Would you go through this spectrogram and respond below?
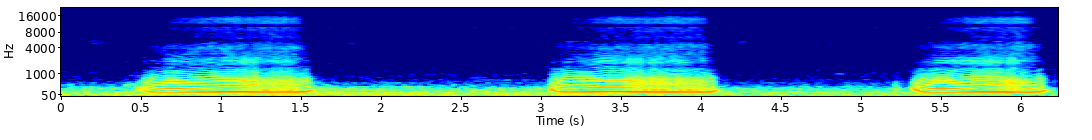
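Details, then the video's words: Umi, a pet cat dozing in winter, snores three times, each a drawn-out, deep, buzzing breath lasting about a second, with silence between. "Umi the cat winter zonks and snores"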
